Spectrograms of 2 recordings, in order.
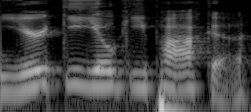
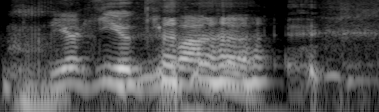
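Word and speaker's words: Jyrki Jokipakka: Zarli Zalapski, Uh and Yerki Yoki Paka. Yerky Yoki Paka. Is that what the Y? the second one just sounds like a Superman Okay, alien. okay. So Yerki Yoki Paka is spelled JYRKIJOKIPAKKA.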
